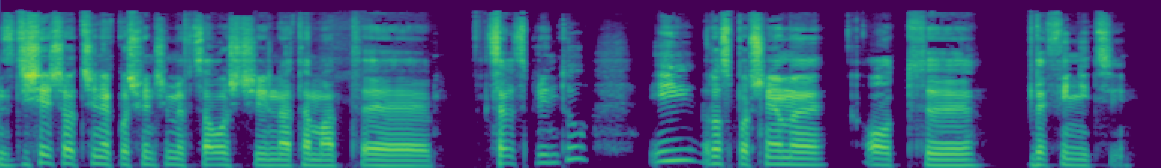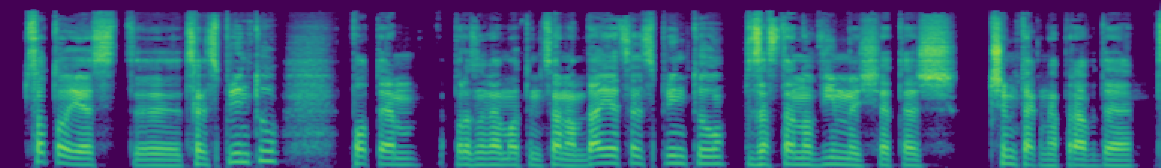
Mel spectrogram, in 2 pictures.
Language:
Polish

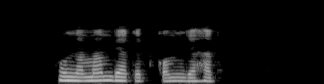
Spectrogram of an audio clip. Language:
Yaqui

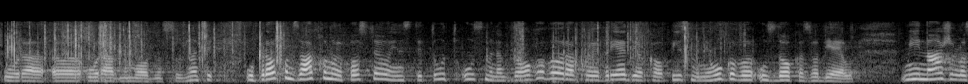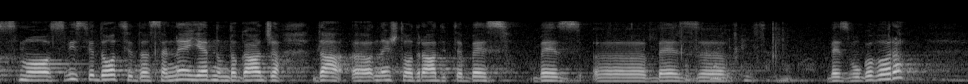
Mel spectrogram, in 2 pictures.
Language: Croatian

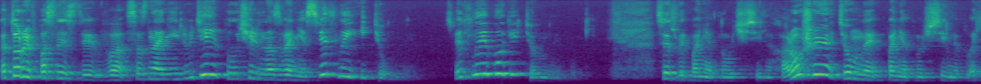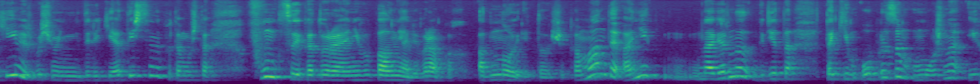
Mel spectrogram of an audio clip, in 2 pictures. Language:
Russian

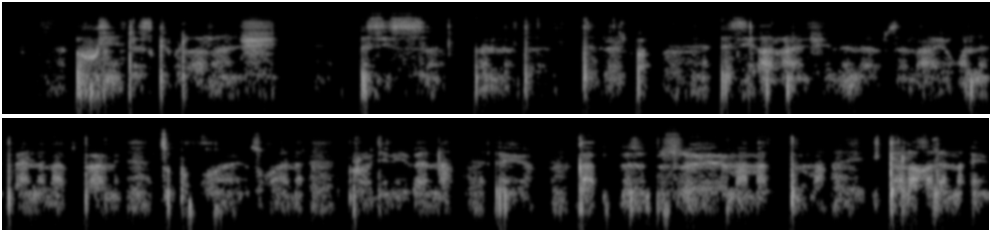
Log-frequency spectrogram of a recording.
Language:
Tigrinya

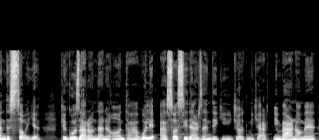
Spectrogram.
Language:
Persian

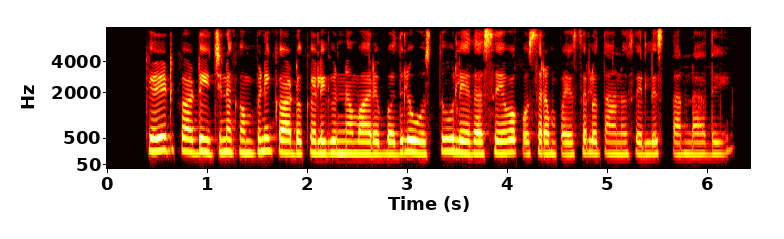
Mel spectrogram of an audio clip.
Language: Telugu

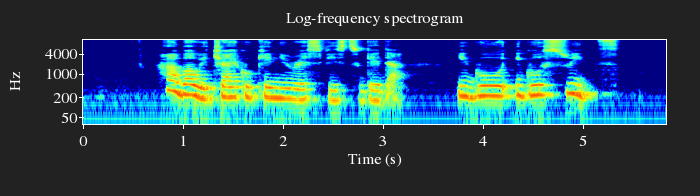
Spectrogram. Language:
Nigerian Pidgin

